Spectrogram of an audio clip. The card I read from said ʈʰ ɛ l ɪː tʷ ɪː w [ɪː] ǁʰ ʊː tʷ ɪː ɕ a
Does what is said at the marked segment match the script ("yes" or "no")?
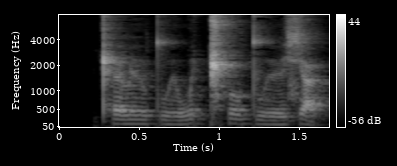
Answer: no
